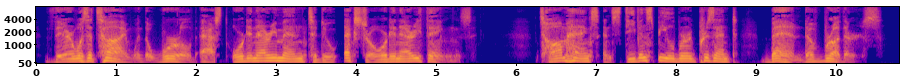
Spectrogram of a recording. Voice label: English, Authoritative, Husky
